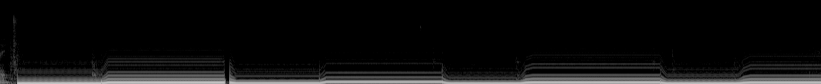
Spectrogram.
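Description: Synthesized sub bass from FL Studio's 3x Osc, played mono with portamento so each note slides into the next. It runs through a distortion effect and sounds buzzy. The line is about eight notes, alternating low and high an octave apart: E, A, F and back to E.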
